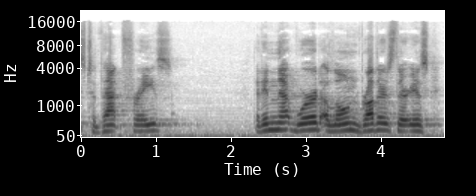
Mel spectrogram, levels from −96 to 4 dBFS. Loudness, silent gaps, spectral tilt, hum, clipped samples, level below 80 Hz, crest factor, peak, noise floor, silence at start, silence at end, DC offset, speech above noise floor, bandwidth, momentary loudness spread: -19 LUFS; none; -5 dB/octave; 60 Hz at -45 dBFS; under 0.1%; -44 dBFS; 18 dB; -2 dBFS; -43 dBFS; 0 s; 0.05 s; under 0.1%; 24 dB; 16.5 kHz; 9 LU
